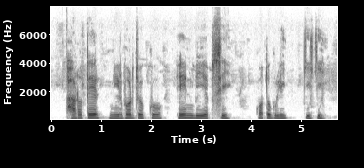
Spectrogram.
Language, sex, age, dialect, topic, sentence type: Bengali, male, 25-30, Rajbangshi, banking, question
